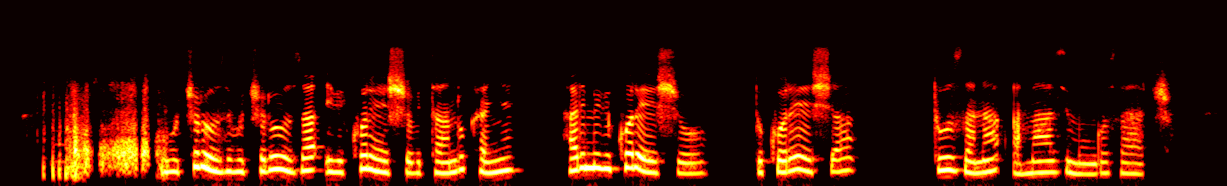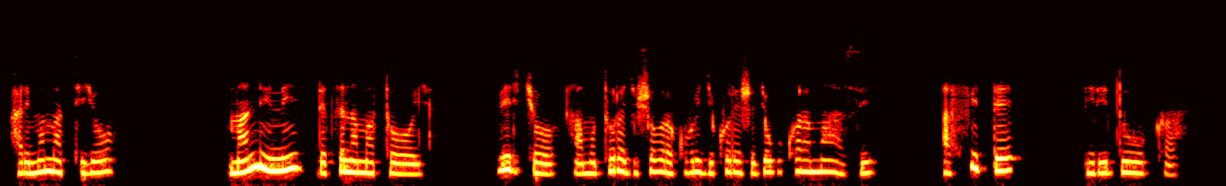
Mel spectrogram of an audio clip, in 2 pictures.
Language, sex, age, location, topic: Kinyarwanda, female, 36-49, Musanze, finance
